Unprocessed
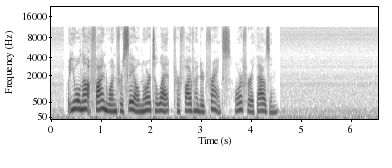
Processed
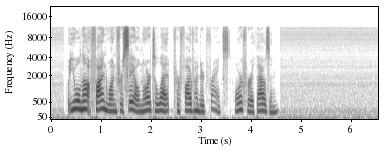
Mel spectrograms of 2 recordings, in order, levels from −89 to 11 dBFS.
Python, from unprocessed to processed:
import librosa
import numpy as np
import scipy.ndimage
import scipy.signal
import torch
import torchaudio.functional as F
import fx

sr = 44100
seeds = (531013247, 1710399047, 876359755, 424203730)

y = fx.tilt_shelf(x, sr, db=-4.5, hz=730.0, at=(0.93, 1.96))
y = fx.level_steps(y, sr, step_db=18, at=(3.07, 3.68))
